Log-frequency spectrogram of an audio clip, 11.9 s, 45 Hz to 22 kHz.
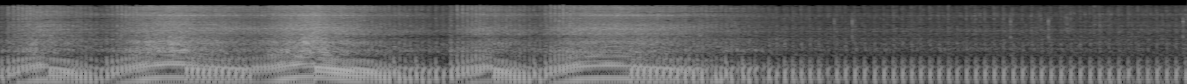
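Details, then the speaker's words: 2008 Honda Supra Fit X, 16 years old, a small single-cylinder idling in neutral with no white smoke. A fast, light sewing-machine tick sits over the thump. The owner suspects the rocker arms or valves, unconfirmed. "Ini yang tadi gue bilang ya, ada suara mesin jahit gitu. Ini dari pelatuk atau klepnya."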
